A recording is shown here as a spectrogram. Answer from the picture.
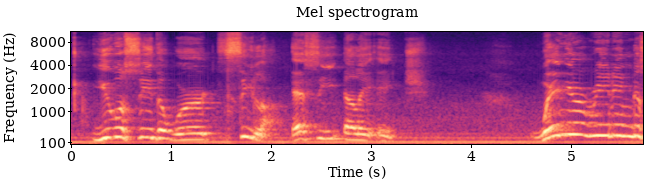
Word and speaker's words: Selah: Now also in this song, you will see the word Selah, S-E-L-A-H.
